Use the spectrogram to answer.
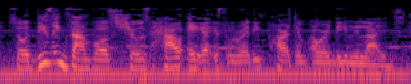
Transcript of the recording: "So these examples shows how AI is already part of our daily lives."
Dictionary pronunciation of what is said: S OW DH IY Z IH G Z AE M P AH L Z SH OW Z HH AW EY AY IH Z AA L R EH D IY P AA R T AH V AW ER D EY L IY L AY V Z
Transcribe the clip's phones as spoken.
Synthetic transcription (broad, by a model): S OW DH IY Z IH G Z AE M P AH L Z SH OW Z HH AW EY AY IH Z AA L R EH D IY P AA R T AH V AW ER D EY L IY L AY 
